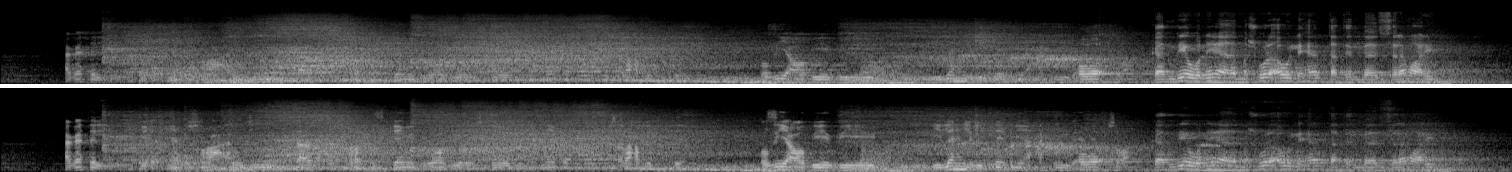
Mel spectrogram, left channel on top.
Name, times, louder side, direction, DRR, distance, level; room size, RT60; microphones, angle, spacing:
voice 1, 0.6-5.7 6.2-6.9 7.6-8.8 9.3-11.3 11.9-12.2, right 5 dB, 80° right, 13 dB, 0.5 m, -28 dB
Accelerating revving vroom, 0.9-14.4, equal, 15° right, 3.9 m, -28 dB
voice 2, 11.5-14.4, left 3 dB, 35° left, 9 dB, 0.5 m, -23 dB
23.0 x 11.5 x 3.5 m, 2.6 s
head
